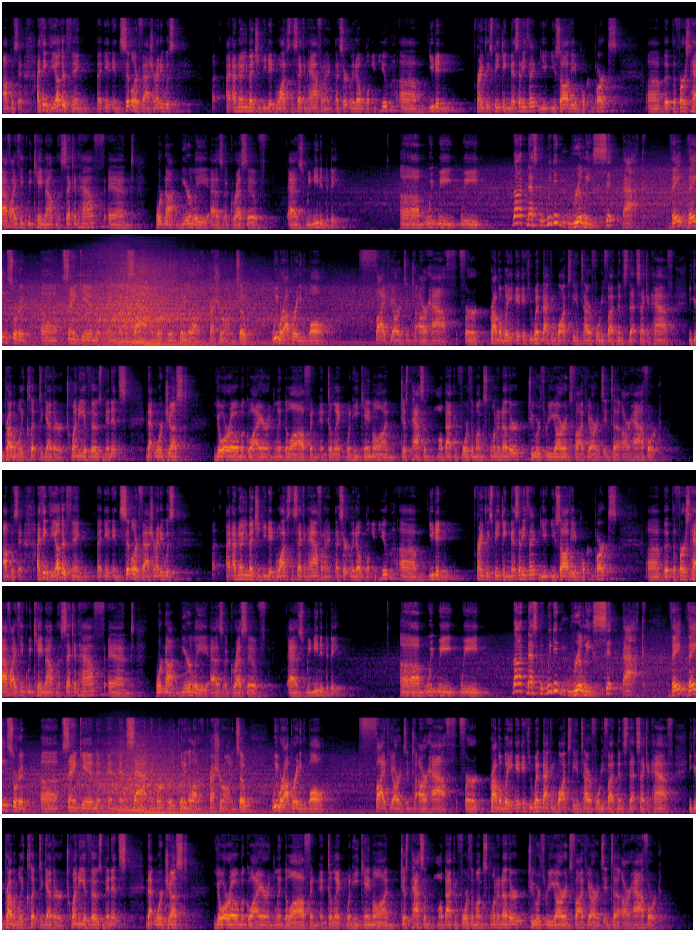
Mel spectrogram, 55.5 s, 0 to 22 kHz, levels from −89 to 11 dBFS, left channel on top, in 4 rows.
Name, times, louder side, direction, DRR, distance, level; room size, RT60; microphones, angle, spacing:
voice 1, 0.0-3.4 4.2-7.2 7.6-9.0 9.5-12.3 12.9-16.5 16.9-19.1 19.6-20.6 21.8-23.4 24.1-26.6 27.2-34.2 35.0-36.7 37.0-44.1 44.5-45.3 45.9-54.8, right 2 dB, 15° right, 8 dB, 1.1 m, -26 dB
Car passing by / Truck, 23.2-36.2, left 4 dB, 60° left, 1.3 m, -34 dB
17.5 x 17.5 x 8.9 m, 0.92 s
head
